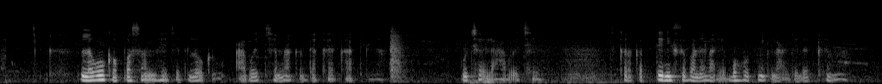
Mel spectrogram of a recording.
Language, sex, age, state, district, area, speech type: Maithili, female, 30-45, Bihar, Araria, rural, spontaneous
